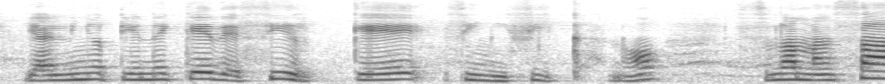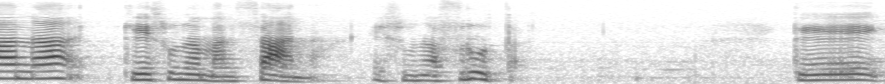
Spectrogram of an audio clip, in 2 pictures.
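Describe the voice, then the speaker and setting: A woman giving a lecture at a middle pitch, laying out ideas step by step. She poses questions and then answers them herself. Her talk is full of small tag questions and fillers. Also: fairly bright tone, muffled recording. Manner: explanatory, asks and answers her own questions. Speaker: teacher. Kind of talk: lecture on language development.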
